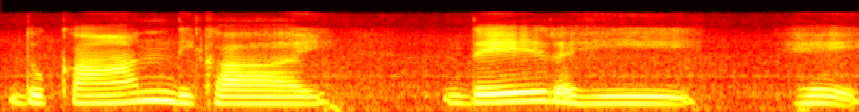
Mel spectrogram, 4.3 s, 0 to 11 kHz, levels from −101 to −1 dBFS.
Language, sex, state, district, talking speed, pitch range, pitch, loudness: Hindi, female, Madhya Pradesh, Dhar, 70 wpm, 175-200 Hz, 185 Hz, -15 LUFS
